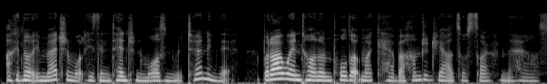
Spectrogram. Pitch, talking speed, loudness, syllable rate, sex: 185 Hz, 305 wpm, -21 LUFS, 7.8 syllables/s, female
